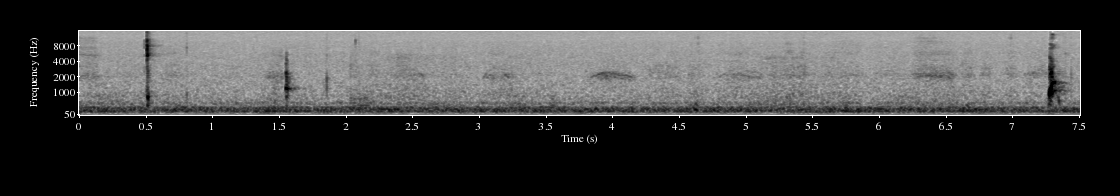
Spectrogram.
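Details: One-day-old newborn with hiccups: three brief, sharp hiccup sounds about one to six seconds apart against quiet room noise.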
